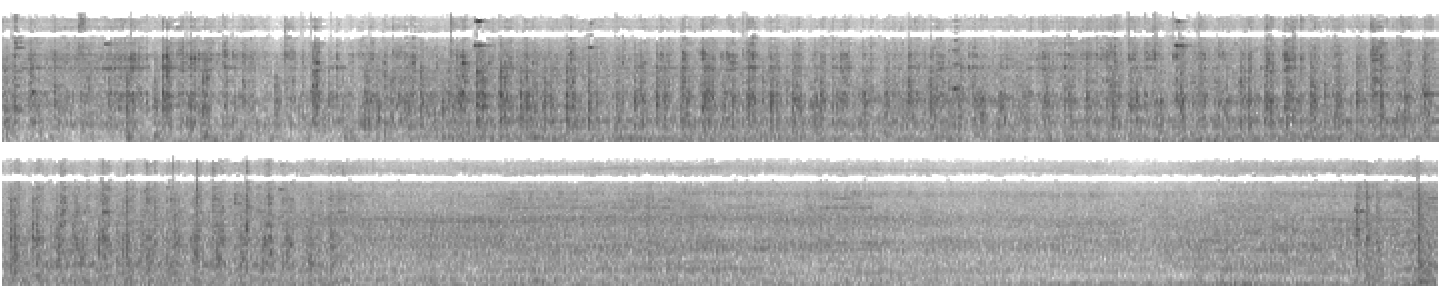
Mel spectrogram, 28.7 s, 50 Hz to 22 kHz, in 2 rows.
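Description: JCB JZ140 tracked excavator running, with a fast, even metallic clatter over its engine for about the first eighteen seconds, after which it settles to a steadier, slightly quieter running sound.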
